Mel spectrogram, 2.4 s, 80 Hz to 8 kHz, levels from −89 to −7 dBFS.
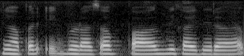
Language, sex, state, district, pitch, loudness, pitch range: Hindi, female, Bihar, Purnia, 205 Hz, -31 LUFS, 200-215 Hz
